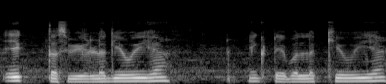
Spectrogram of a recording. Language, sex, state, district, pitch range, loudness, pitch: Hindi, male, Uttar Pradesh, Saharanpur, 135-165 Hz, -18 LUFS, 145 Hz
